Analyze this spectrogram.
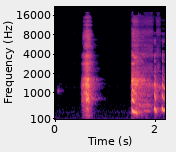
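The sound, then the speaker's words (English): Sharp, breathy vocal gasps from a person: one short gasp, then after a silent pause a longer gasp followed by two quick catches of breath, heard alone. “Already gasping.”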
